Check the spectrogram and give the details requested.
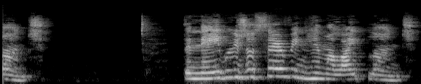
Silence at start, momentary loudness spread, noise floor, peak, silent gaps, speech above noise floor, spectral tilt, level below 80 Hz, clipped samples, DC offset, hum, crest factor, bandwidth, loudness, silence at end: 0 s; 20 LU; -70 dBFS; -2 dBFS; none; 51 dB; -1 dB/octave; -66 dBFS; under 0.1%; under 0.1%; none; 18 dB; 12.5 kHz; -17 LUFS; 0.05 s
